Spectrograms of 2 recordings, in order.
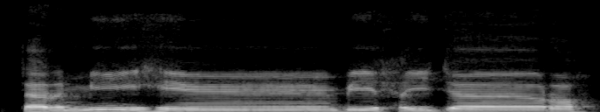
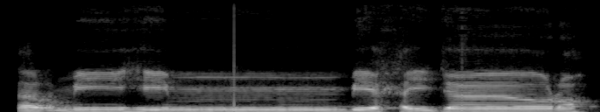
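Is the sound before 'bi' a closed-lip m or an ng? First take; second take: ng; closed lips. First: The sound before 'bi' is an ng sound. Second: The sound before 'bi' uses closed lips. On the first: The speaker calls it wrong. "dia bunyi N G" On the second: The speaker calls it right. "Sepatutnya kena tutup bibir"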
